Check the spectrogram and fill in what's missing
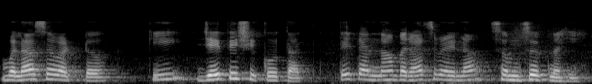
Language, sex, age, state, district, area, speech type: Marathi, female, 60+, Maharashtra, Pune, urban, spontaneous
